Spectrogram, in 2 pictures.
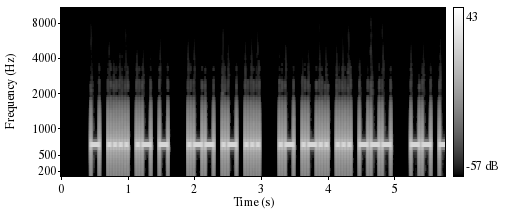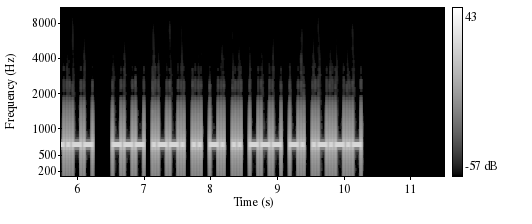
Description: Morse code, heard as a keyed tone, about 28 wpm, 700 Hz. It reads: THAT WAS ALSO MY OPINION.
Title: Sentences from Top 1200 Words 28wpm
